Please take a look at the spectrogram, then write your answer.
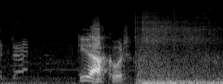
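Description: An explosion in Fallout 3 cuts in sharply after a short spoken line, leaving a broad rumbling blast that rolls on steadily to the end.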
